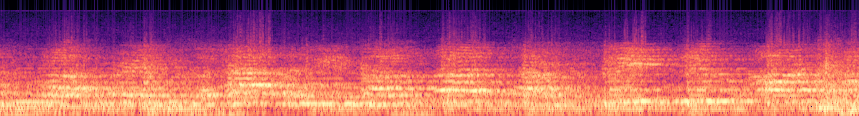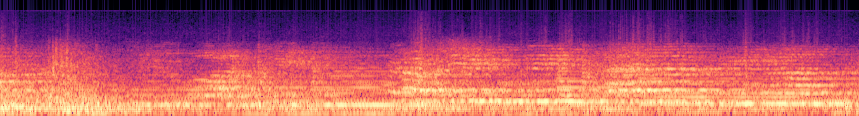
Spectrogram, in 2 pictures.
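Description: A group of children and adults singing a song together over musical accompaniment.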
